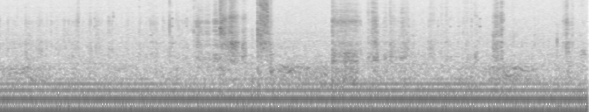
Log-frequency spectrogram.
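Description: Steady low electrical mains hum, with a few faint brief scratches from an alligator clip being unclipped and handled on the bench.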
